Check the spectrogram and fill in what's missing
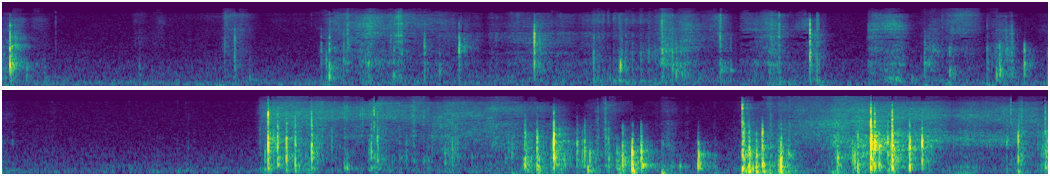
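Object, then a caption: Glossy paper magazine pages. Thin glossy magazine pages are gripped by the edge with long nails, flipped over, then pressed down. Soft, bright paper crinkles and rustles come in short bursts over the first five seconds, then after a brief silence a louder, denser run of crackling and crinkling fills the rest of the clip with only a short pause.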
